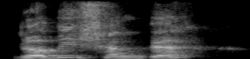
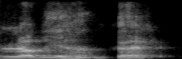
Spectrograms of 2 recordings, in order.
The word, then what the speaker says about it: Ravi Shankar: ravichi told her look ravi shankar and shopan chowdhury and she said that's what i said ravi hunker and because in assam they don't have song god they pronounce ha so ravi hunger and since then till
